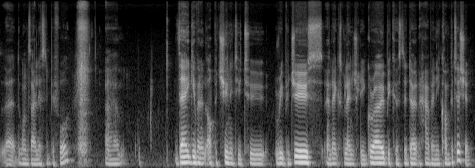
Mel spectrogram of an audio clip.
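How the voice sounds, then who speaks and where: A man's voice: on the low side, darkish tone. A British man working as an audiologist, narrating a clinical demonstration with a stuffy, congested voice from a cold and frequent hesitant fillers. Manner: explanatory, hesitant with many fillers.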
